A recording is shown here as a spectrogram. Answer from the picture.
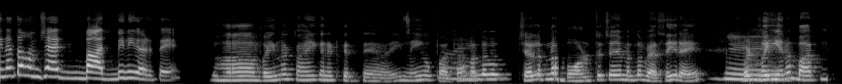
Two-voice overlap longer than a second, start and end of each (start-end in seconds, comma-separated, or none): none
